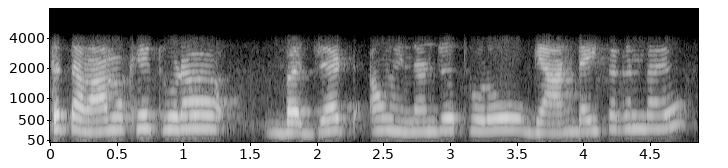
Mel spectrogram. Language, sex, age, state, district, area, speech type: Sindhi, female, 18-30, Maharashtra, Thane, urban, conversation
